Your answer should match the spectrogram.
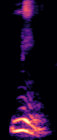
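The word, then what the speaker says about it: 命: text here this or it's pronounced as mean if we look at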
